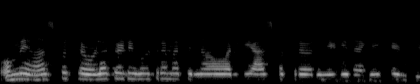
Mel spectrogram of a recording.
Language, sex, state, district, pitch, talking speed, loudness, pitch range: Kannada, female, Karnataka, Dakshina Kannada, 245 Hz, 140 wpm, -33 LUFS, 240-260 Hz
